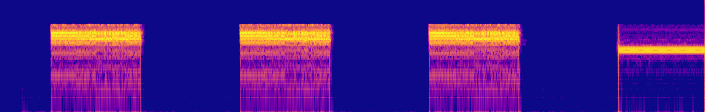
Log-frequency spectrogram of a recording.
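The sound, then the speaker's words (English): United States Emergency Alert System alert tone: three loud, harsh, buzzy bursts of about one second each, separated by short silences, followed by a steady, sustained single alert tone. “This is the Emergency Alert System, or EAS. So this is a more modern sound. I believe every country has their own version of EAS. This is the United States version.”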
